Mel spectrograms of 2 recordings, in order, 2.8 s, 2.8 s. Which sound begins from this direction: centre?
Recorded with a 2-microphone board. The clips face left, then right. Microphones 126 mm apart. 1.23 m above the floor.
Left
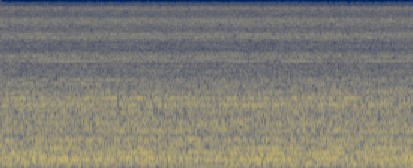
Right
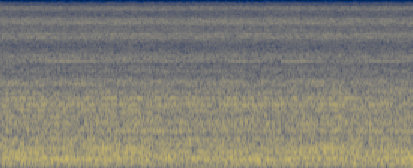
An engine running, at 0.0 s.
